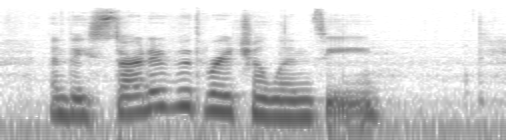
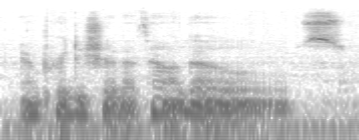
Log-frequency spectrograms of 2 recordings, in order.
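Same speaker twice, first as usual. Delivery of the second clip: mumbled aside; 11 dB quieter than usual. Real, not acted. Trailing aside.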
